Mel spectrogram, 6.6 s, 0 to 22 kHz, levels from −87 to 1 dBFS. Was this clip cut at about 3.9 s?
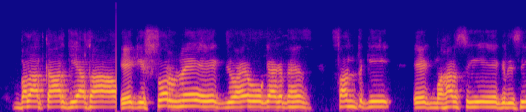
no; 1 cut; at 1.5 s

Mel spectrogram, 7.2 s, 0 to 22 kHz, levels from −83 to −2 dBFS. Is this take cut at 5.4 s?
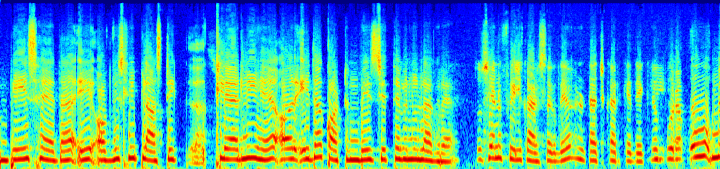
no; 0 cuts

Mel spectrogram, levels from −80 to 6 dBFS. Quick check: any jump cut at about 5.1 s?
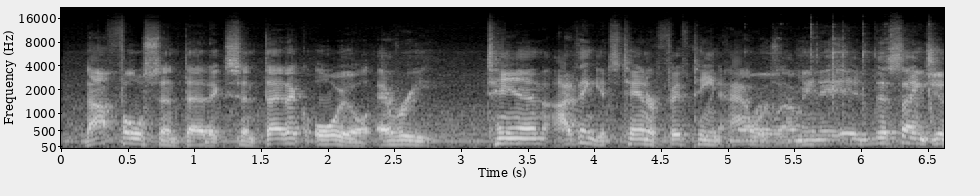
yes; 1 cut; at 5.1 s

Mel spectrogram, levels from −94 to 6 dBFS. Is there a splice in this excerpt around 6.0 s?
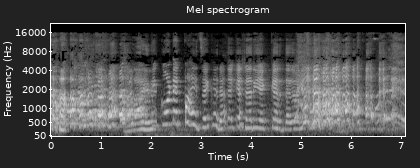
no; 2 cuts; at 2.1 s, 3.6 s

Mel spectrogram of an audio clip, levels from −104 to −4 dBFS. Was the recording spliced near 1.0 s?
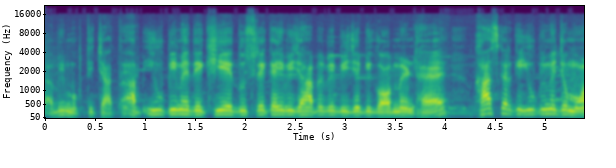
yes; 1 cut; at 1.0 s

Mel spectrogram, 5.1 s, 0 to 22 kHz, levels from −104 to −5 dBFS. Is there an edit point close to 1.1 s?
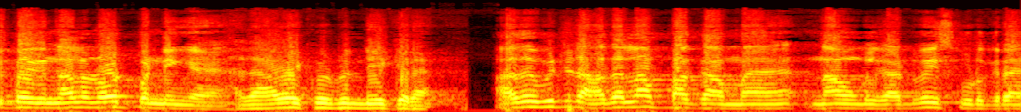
no; 1 cut; at 2.3 s

